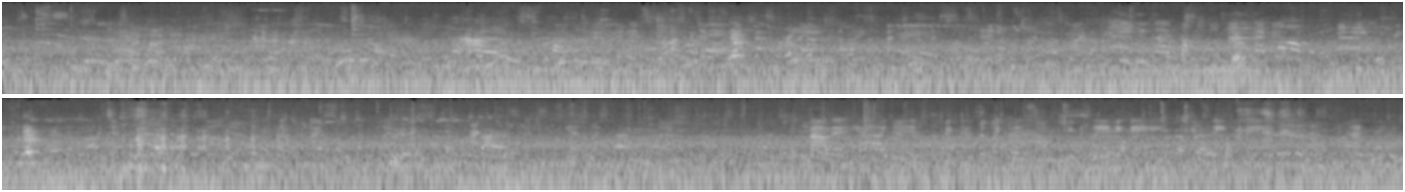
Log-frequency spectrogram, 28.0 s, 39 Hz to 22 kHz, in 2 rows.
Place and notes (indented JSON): {
  "title": "Oxford, UK - outside restaurant, ambience",
  "date": "2014-03-15 13:55:00",
  "description": "ambience outside of a restaurant near river Thames, at a sunny Saturday afternoon in early spring\n(Sony PCM D50)",
  "latitude": "51.74",
  "longitude": "-1.25",
  "altitude": "56",
  "timezone": "Europe/London"
}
